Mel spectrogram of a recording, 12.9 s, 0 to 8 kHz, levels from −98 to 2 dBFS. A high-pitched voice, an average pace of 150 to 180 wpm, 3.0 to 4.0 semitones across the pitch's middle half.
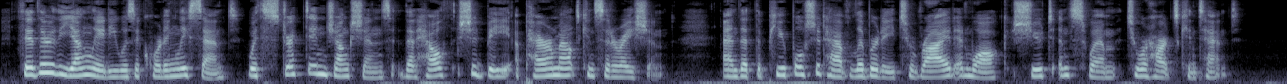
Yes: high, 195 Hz; average, 170 wpm; average, 3.4 semitones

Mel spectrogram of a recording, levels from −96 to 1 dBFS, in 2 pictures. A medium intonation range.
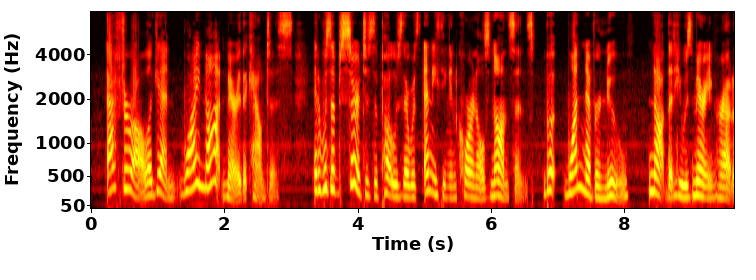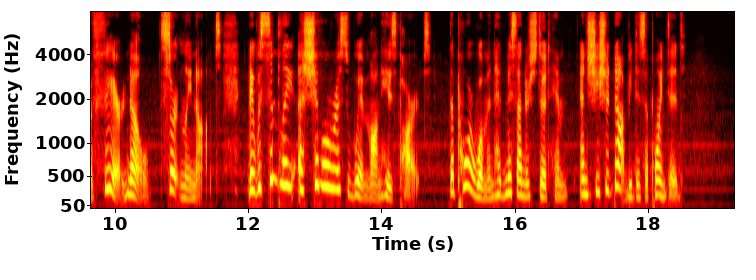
No: wide, 7.6 semitones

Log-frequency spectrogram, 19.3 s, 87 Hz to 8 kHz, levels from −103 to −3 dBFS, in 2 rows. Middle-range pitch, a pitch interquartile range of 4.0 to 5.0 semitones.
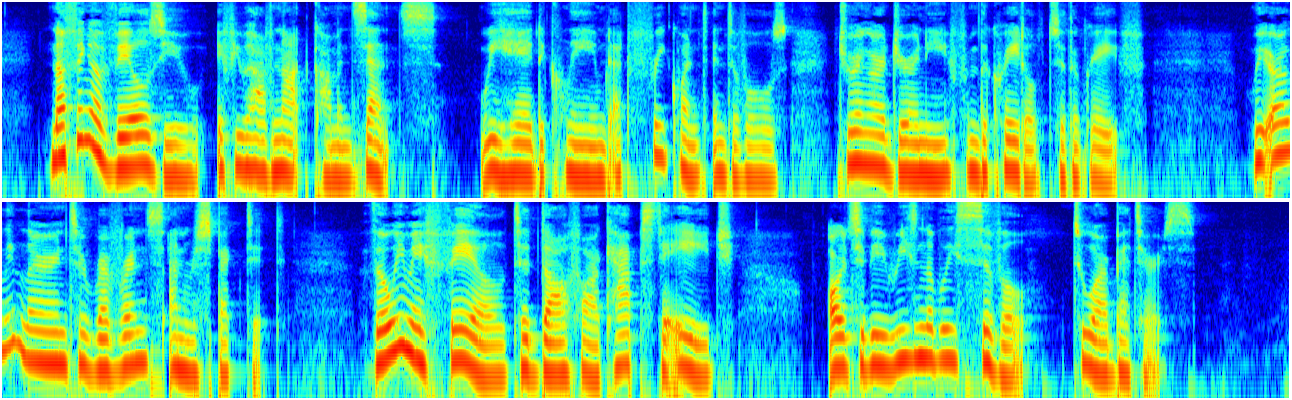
Yes: medium, 165 Hz; average, 4.5 semitones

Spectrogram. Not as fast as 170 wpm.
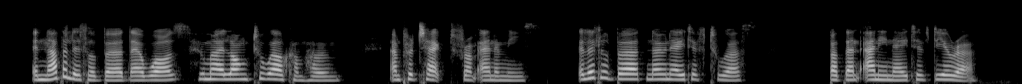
Yes: average, 160 wpm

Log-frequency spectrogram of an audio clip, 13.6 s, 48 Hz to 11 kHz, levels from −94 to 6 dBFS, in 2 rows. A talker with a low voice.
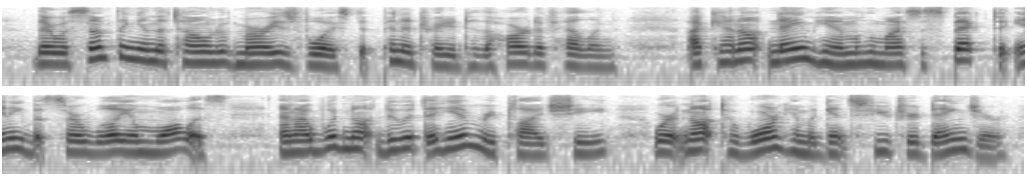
No: high, 205 Hz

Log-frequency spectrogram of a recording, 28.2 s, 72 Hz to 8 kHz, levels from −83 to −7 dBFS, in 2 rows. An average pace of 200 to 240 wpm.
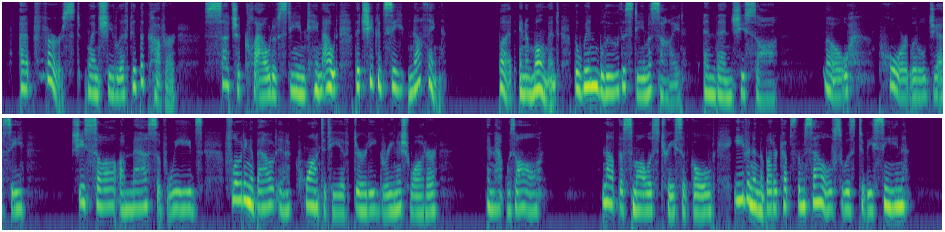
No: average, 150 wpm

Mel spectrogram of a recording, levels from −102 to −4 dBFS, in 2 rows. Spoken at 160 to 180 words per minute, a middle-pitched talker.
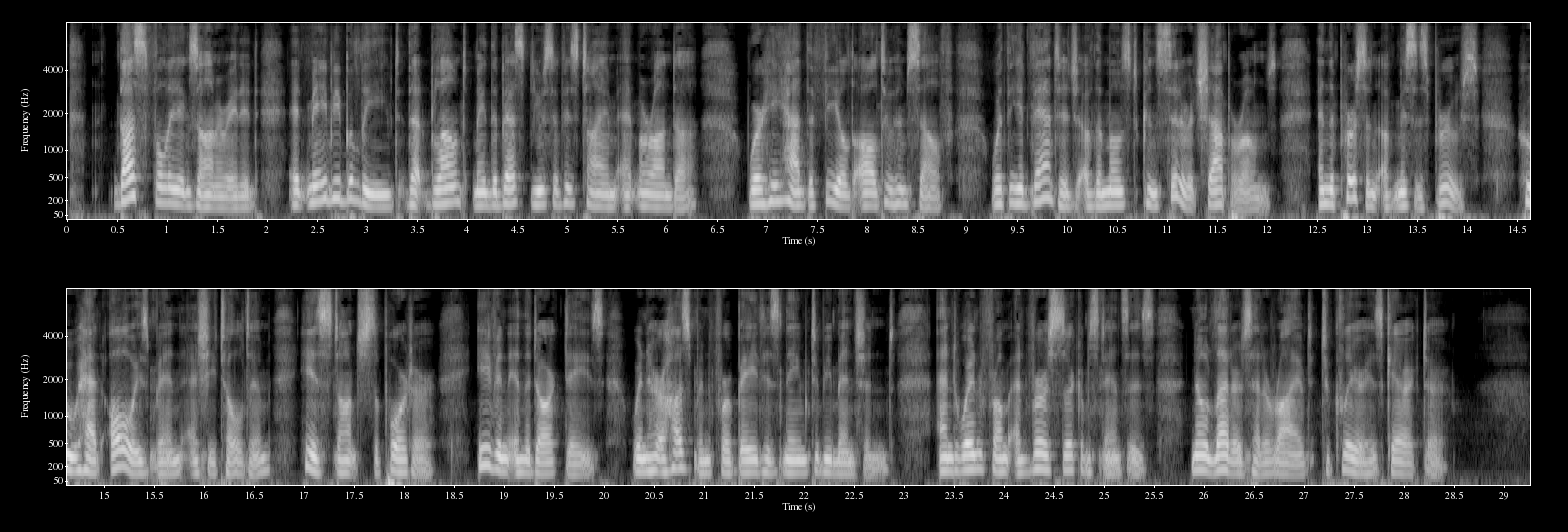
Yes: average, 165 wpm; medium, 150 Hz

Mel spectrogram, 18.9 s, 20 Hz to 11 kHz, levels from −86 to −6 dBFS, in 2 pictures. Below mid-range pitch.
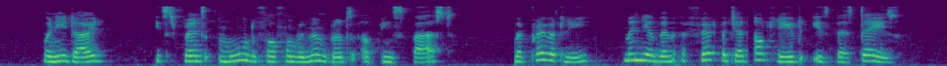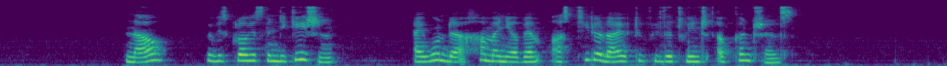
No: very high, 265 Hz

